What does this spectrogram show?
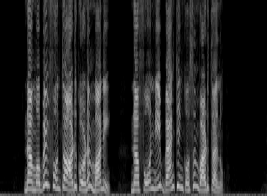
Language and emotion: Telugu, angry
